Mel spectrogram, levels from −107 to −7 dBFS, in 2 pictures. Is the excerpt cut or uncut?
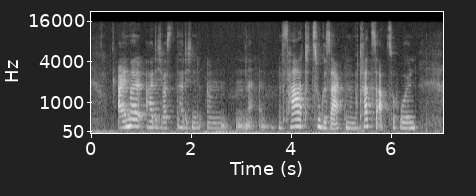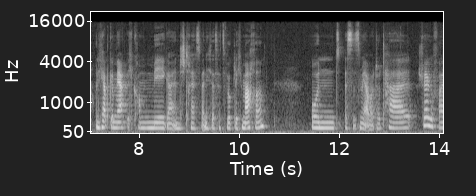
uncut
